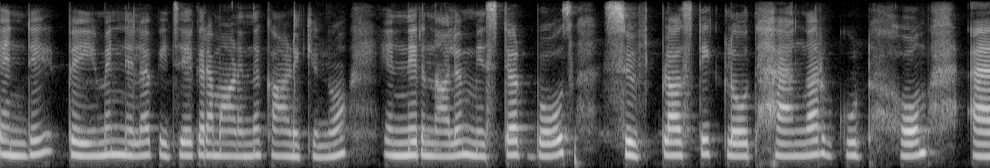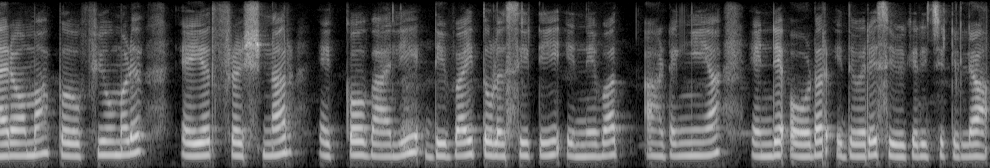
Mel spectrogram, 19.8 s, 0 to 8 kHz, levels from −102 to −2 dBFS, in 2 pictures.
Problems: low volume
